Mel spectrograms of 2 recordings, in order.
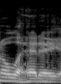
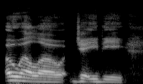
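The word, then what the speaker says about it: Olojede: I thought that Zion Olajede, and I apologize, I'm pronouncing his last name wrong. I'm sure it could be Olajede. It's Olojed.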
